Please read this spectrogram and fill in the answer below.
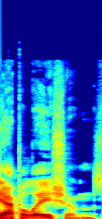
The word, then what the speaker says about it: Appalachia: The Appalachians. – It's Appalachia. – Appalachia. – People that live there call it Appalachia.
